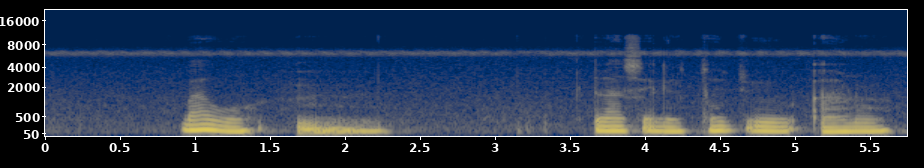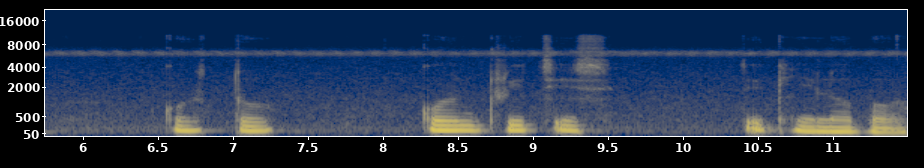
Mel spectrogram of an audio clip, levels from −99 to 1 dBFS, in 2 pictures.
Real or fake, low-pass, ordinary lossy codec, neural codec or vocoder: fake; 10.8 kHz; none; vocoder, 24 kHz, 100 mel bands, Vocos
